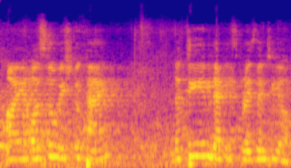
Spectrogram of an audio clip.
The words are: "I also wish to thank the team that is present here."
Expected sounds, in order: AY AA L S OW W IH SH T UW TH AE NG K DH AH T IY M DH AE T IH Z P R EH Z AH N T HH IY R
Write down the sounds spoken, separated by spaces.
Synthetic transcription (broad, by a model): AY AA L S OW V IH SH T UW T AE NG K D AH T IY M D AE T IH Z P R EH Z AH N T HH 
